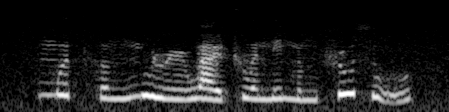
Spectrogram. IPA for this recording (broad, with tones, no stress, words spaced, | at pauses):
mɤ˥˩t͡sʰɤ˧˥ŋmu˥˩ ɻɻ̩˧˥wa˧˥ɪ̯ʈ͡ʂwə˧˥n i˥˩n̪ʊ˧˥ŋ ʂu˥sṵ˨˩˦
